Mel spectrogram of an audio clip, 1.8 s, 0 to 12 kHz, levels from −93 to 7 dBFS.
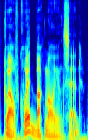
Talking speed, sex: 170 wpm, male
